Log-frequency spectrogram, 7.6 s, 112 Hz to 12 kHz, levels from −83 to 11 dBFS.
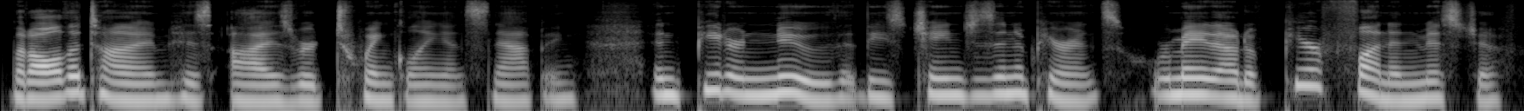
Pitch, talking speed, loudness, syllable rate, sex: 200 Hz, 205 wpm, -18 LUFS, 5.3 syllables/s, female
